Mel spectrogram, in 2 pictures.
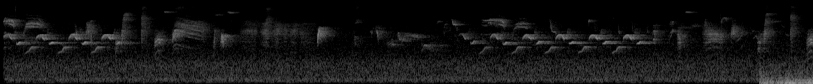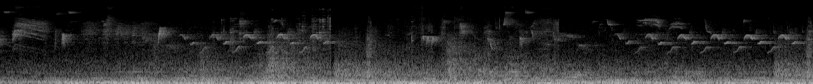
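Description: A songbird singing short bursts of quickly repeated two-note chirps, four phrases in all. About halfway through, a low steady hum comes in and stays, louder than the bird.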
